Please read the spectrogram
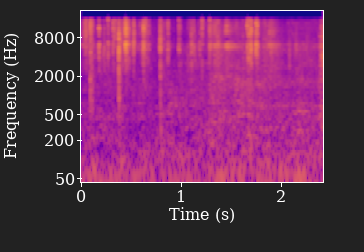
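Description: Scattered light clicks of clay poker chips being riffled in players' hands and playing cards being dealt onto the felt, over a low steady room hum.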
